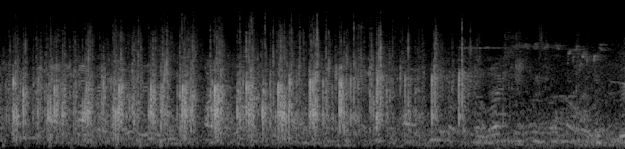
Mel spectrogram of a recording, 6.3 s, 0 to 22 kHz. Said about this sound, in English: 1 big final round of applause for your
